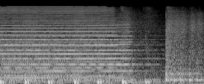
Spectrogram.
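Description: Big-band jazz orchestra playing: a held brass chord over a steady beat in the drums, about four strokes a second. The chord and beat cut off about one and a half seconds in, leaving a lower, quieter sustained note.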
